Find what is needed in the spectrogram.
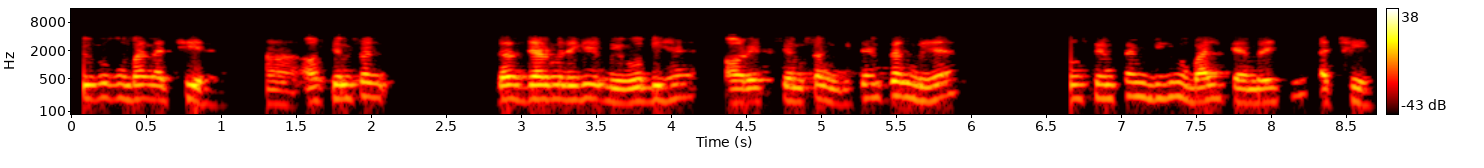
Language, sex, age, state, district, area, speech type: Hindi, male, 18-30, Uttar Pradesh, Azamgarh, rural, conversation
